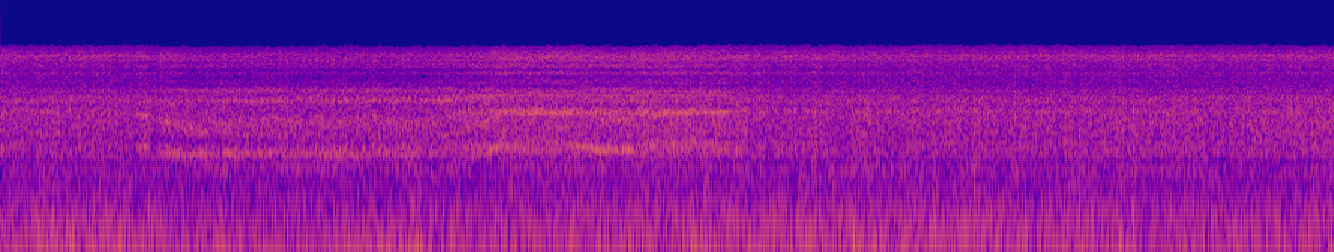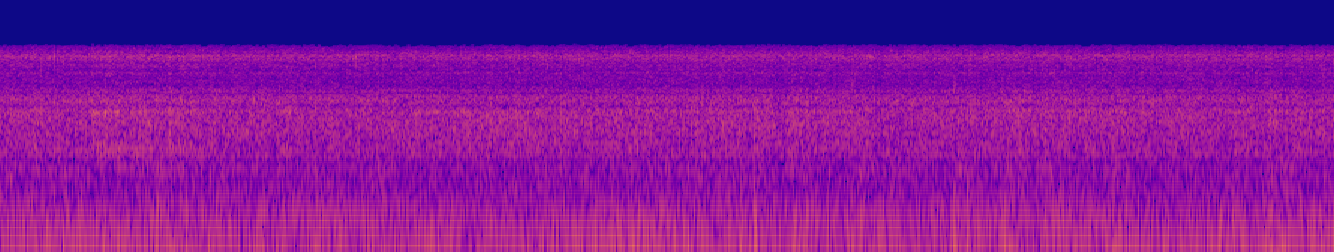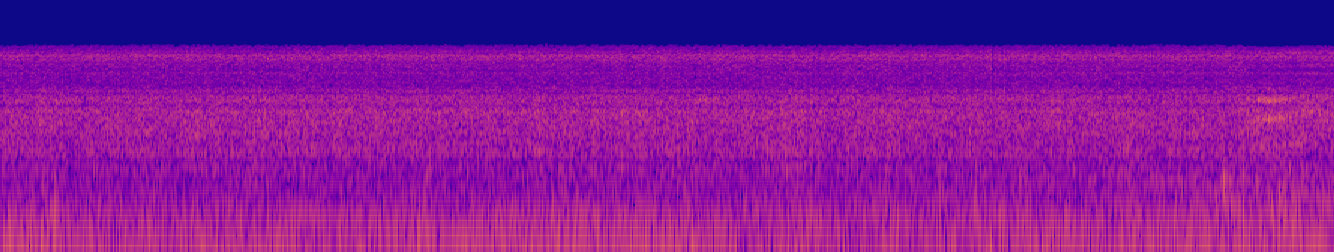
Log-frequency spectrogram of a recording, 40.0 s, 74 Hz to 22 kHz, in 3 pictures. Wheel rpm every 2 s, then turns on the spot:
230, 170, 190, 230, 230, 230, 230, 230, 230, 230, 230, 230, 230, 240, 230, 230, 230, 230, 240, 230.
none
